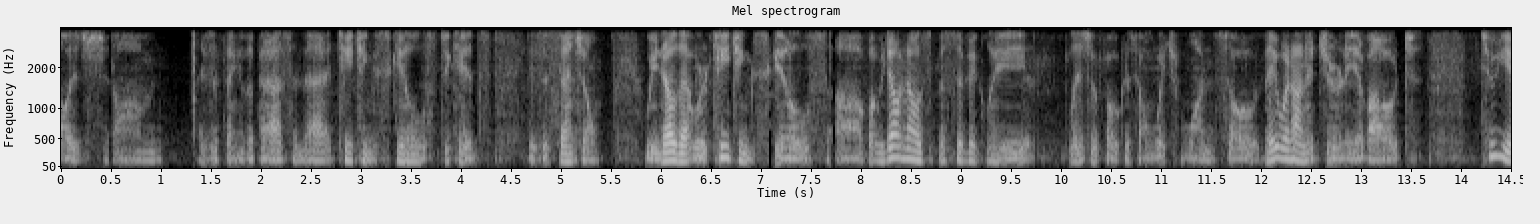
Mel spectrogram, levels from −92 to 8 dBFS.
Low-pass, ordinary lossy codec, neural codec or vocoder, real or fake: 3.6 kHz; AAC, 32 kbps; vocoder, 22.05 kHz, 80 mel bands, HiFi-GAN; fake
